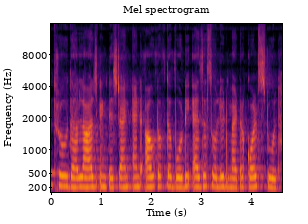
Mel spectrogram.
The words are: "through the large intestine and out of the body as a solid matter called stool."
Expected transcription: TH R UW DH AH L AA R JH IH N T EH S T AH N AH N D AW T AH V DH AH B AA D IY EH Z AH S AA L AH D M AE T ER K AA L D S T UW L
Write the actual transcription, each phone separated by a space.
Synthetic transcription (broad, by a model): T R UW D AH L AA R JH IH N T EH S T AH N AH N D AW T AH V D AH B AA D IY EH Z AH S AA L AH D M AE T ER K AA L D S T UW L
